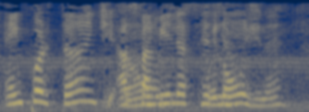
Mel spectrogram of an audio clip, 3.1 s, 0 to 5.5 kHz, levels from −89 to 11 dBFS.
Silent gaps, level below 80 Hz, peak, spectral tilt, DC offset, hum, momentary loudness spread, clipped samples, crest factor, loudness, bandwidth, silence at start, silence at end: none; -46 dBFS; -6 dBFS; -7.5 dB/octave; under 0.1%; none; 7 LU; under 0.1%; 16 dB; -22 LUFS; 5.2 kHz; 0 s; 0 s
